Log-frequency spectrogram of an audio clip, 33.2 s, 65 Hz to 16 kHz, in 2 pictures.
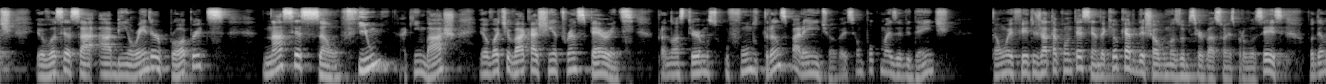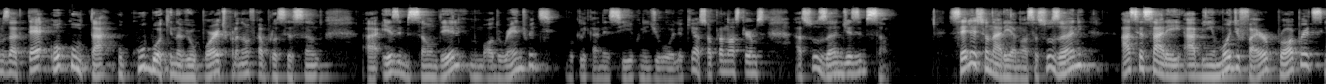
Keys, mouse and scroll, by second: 1.5 click, 3.3 scroll down 2, 5.3-5.9 drag, 5.9-7.9 scroll down 1, 7.9 click, 10.7-11.1 scroll up 1, 11.1-12.3 middle drag, 11.8-12.5 scroll up 2, 12.9-13.3 scroll down 1, 13.3-18.6 middle drag, 24.8 click, 25.6 middle click, 26.1-27.1 scroll up 2, 27.1 click, 27.9 click, 29.4 click, 31.8 click.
